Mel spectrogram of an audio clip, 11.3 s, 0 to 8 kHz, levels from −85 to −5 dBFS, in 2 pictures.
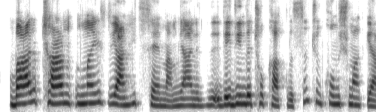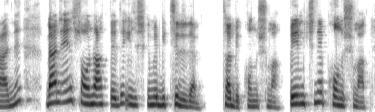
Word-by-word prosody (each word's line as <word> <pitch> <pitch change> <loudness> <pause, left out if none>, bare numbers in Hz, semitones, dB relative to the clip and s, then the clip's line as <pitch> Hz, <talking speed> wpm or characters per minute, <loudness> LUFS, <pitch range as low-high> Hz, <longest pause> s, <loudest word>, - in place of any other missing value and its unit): Bağırıp, 240 +8 +5
çağırmayı 245 0 +2
yani, 210 -3 +3
hiç 240 -1 -7
sevmem 175 -8 -4
yani, 185 0 -4
d 180 0 -1
dediğinde 225 +3 +4
çok 230 -1 -8
haklısın. 175 - -4
Çünkü 260 -7 -8
konuşmak 220 -4 -3
yani. 170 - -2 0.4
Ben 255 +3 +6
en 285 +4 -1
son 240 -8 +1
raddede 220 -1 0
ilişkimi 200 0 -2
bitiririm. 175 - -1 0.3
Tabii, 180 -8 0
konuşma; 155 -4 -8
benim 230 +2 +5
için 230 +4 -5
hep 270 -1 -5
konuşmak. 175 - -2
215 Hz, 135 wpm, -23 LUFS, 180-235 Hz, 0.4 s, Ben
